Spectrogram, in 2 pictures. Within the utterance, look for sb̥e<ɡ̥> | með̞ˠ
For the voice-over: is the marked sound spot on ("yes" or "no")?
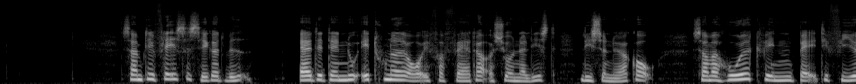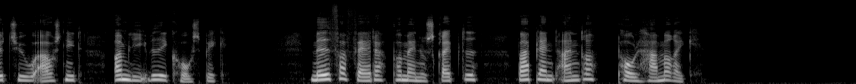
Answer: yes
